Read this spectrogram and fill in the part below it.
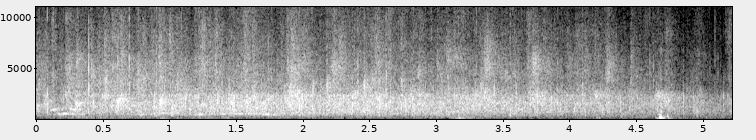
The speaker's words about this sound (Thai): เพราะฉะนั้นขอเสียงปรบมือกับศิลปินไทยหน่อยฮะ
